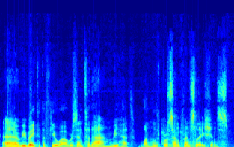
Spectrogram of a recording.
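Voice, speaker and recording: A middle-aged man whose native language is Dutch presents a technical conference talk in English with a Dutch accent. His voice is lowish, husky and animated with vocal fry, at a moderate pace, and he's hesitant, full of filler sounds and restarts.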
